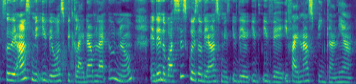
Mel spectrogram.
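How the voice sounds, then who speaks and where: A woman's voice: medium pitch, a little fast. A young woman with a Nigerian accent, chatting casually to camera on her vlog. She acts out her friends' questions with laughter. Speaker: vlogger.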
